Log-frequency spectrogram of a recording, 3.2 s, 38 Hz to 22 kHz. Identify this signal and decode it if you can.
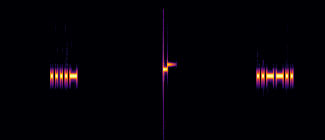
Morse code, heard as a keyed tone, about 48 wpm, 700 Hz. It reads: 4 ?
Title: Single Character (Letter:Number:Punctuation:Prosign) 50wpm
